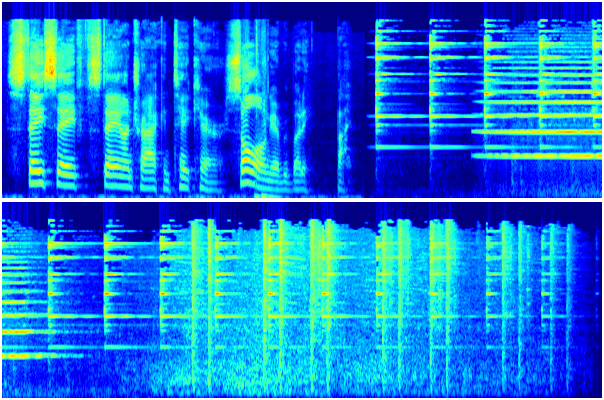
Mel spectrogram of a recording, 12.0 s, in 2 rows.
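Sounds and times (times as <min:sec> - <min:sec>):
ringing bell-like tone: 0:03.7 - 0:11.6
clanking strikes: 0:03.8 - 0:11.8
train rumbling by: 0:04.8 - 0:12.0.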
